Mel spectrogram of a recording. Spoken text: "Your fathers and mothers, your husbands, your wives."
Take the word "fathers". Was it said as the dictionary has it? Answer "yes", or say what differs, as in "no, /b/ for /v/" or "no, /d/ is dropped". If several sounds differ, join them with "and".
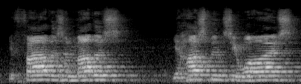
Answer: yes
